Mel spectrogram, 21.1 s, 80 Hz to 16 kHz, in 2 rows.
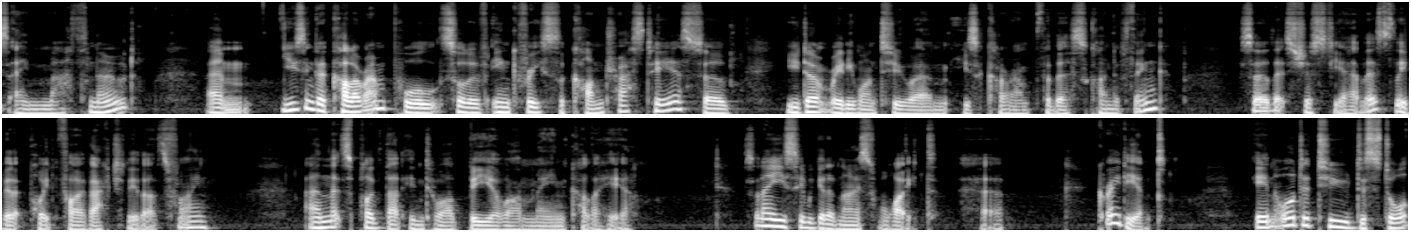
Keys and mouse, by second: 1.8 click, 4.7 alt+click, 5.3 shift+a, 6.2 click, 6.9 click, 8.2-9.7 shift+drag, 10.5 ctrl+z, 11.8 click, 13.2 click, 14.7 ctrl+shift+click, 17.3 click.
